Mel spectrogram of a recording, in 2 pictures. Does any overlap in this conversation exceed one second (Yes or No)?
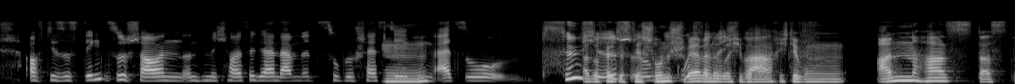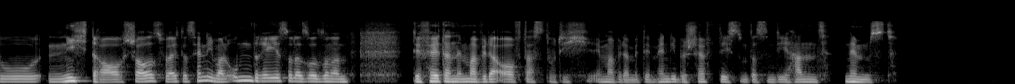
Yes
